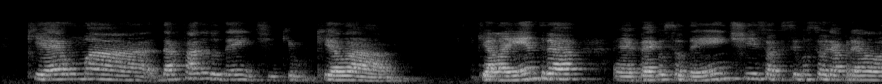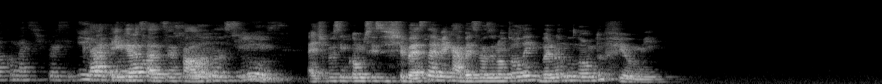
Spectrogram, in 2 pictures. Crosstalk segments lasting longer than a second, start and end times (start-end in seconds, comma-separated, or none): 9.7-11.6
